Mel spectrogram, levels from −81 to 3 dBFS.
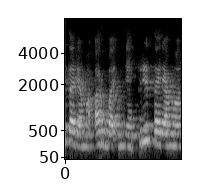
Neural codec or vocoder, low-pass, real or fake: none; 7.2 kHz; real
